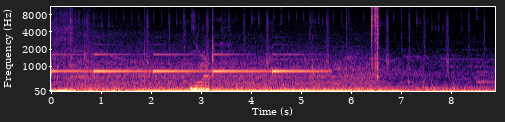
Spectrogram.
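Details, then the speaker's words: Toyota Avalon with 149,000 miles idling: low, even engine rumble with no misses or knocks under a steady interior chime; the engine idles smoothly. "It's a little stuff, but then listen to how it runs. This thing is smooth."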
